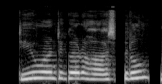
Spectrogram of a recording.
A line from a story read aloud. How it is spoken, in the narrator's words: Mum asked me anxiously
